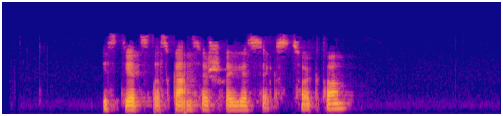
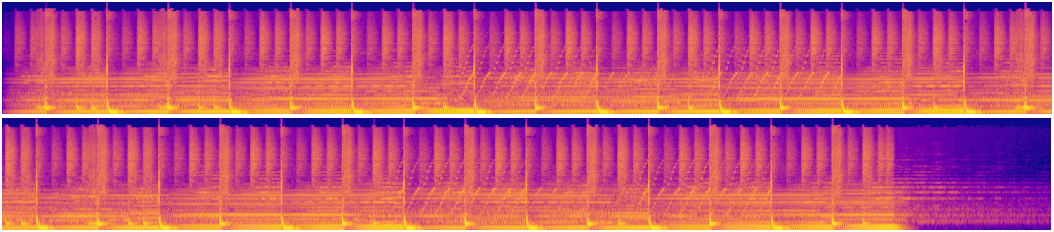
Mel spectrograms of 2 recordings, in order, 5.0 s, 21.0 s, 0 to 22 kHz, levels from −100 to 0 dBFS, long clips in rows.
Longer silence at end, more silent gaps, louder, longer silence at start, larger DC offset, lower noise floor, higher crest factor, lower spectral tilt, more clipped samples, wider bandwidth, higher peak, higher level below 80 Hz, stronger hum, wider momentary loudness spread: first, 1.55 s vs 1.1 s; neither; second, -25 LUFS vs -15 LUFS; first, 1 s vs 0.1 s; neither; first, -79 dBFS vs -53 dBFS; first, 24 dB vs 14 dB; about the same, -4 dB/octave vs -4.5 dB/octave; neither; second, 8 kHz vs 17.5 kHz; about the same, -2 dBFS vs 0 dBFS; second, -66 dBFS vs -16 dBFS; neither; about the same, 6 LU vs 4 LU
